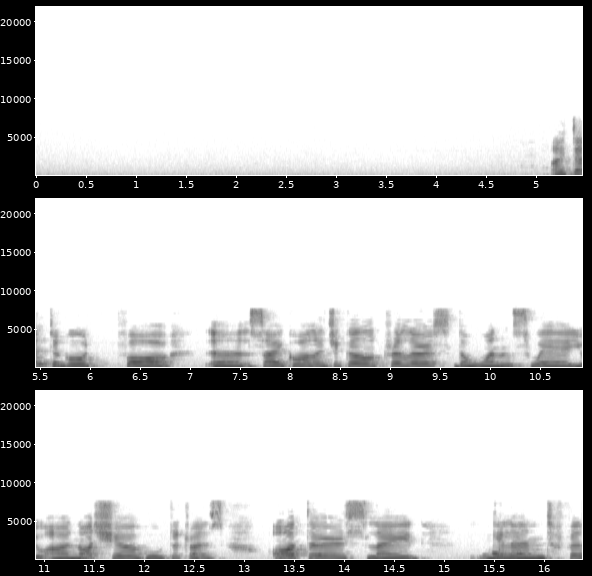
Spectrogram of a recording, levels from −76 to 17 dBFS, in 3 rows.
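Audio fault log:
Nothing wrong turns up in this speech, just the ordinary call microphone processing, with the top end stopping around 8 kHz and the deepest bass trimmed away as you'd expect from a call.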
